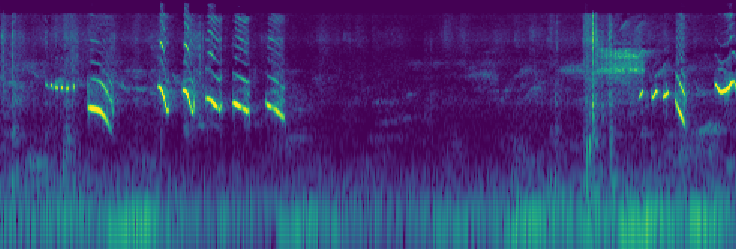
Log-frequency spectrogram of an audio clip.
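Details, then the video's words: Sooty-headed bulbul, a bird used to provoke other birds into singing, gives a burst of clear downward-slurred whistles repeated several times, then a pause, a sharp click, and a second short phrase ending in a rising whistle. "pancing emosi burung sirtu bahan agar cepat bunyi"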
